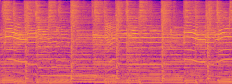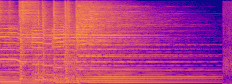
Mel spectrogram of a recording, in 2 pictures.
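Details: Loud rock-style guitar music with steady plucked notes and sustained chords, fading out near the end, with no animal sounds.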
